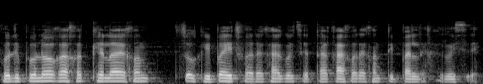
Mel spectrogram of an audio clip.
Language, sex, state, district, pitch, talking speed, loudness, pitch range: Assamese, male, Assam, Sonitpur, 135 Hz, 185 wpm, -18 LUFS, 130-150 Hz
